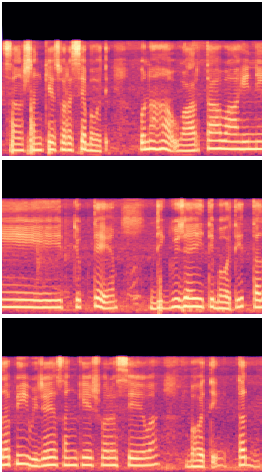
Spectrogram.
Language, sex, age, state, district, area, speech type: Sanskrit, male, 18-30, Karnataka, Vijayanagara, rural, spontaneous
